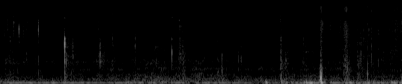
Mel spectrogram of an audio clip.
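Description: Stones clink and scrape on rocky ground.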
